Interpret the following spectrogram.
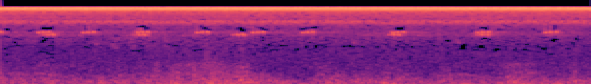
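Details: Summer countryside cricket by a golden wheat field, making sparse, separated high chirps about once every half second against a steady, rumbling light breeze.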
